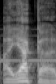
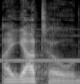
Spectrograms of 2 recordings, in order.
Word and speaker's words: Ayaka: Kamisato Ayaka, not Ayato. You guys are who? Who is that? Alright, so I made a mistake here. Kamisato Ayato is actually Ayaka's elder brother, from what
